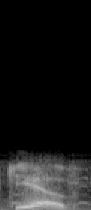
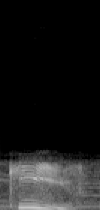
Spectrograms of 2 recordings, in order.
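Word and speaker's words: Kyiv: It's not pronounced Kiev, it's pronounced Kiev.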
